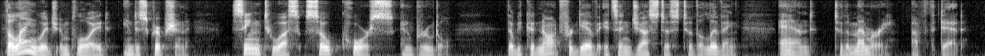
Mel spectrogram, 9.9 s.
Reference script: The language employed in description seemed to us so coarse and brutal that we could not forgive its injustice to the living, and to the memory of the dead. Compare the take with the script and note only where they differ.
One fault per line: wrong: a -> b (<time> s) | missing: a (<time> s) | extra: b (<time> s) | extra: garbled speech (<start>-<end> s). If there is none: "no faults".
no faults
